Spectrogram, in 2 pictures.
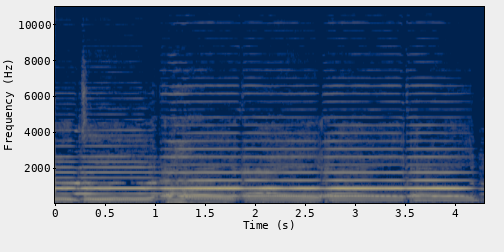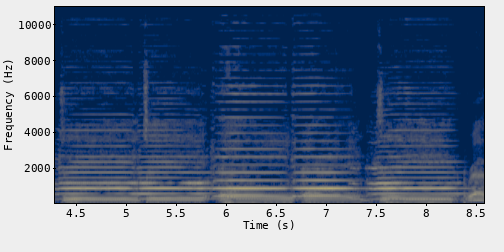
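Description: Viola bowed in short, evenly repeated notes, about two a second, in a slow beginner exercise. There is a brief break about four seconds in, where the bow is lifted and reset.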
